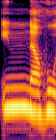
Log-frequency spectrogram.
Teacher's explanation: نون مشدد کا غنہ کیجئے، 1 الف کے برابر آواز کو ناک میں لے کر جائیے اور روک کر رکھیے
